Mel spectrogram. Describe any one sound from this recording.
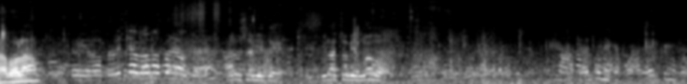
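Men talk with animation nearby.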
